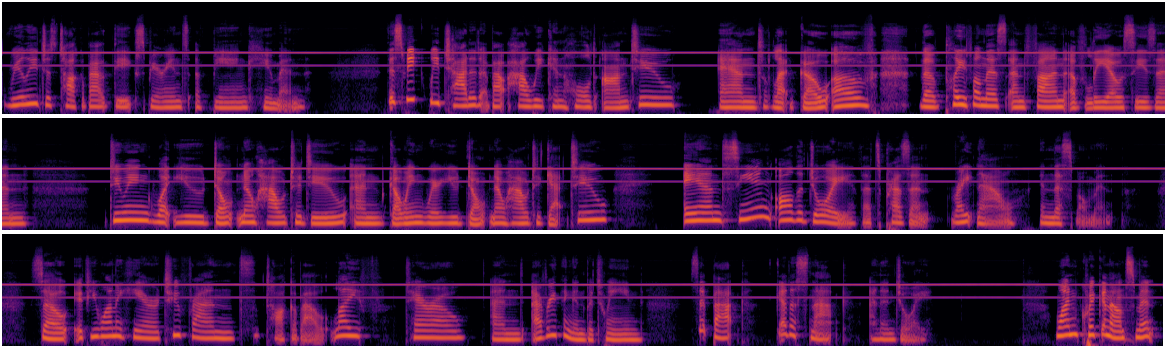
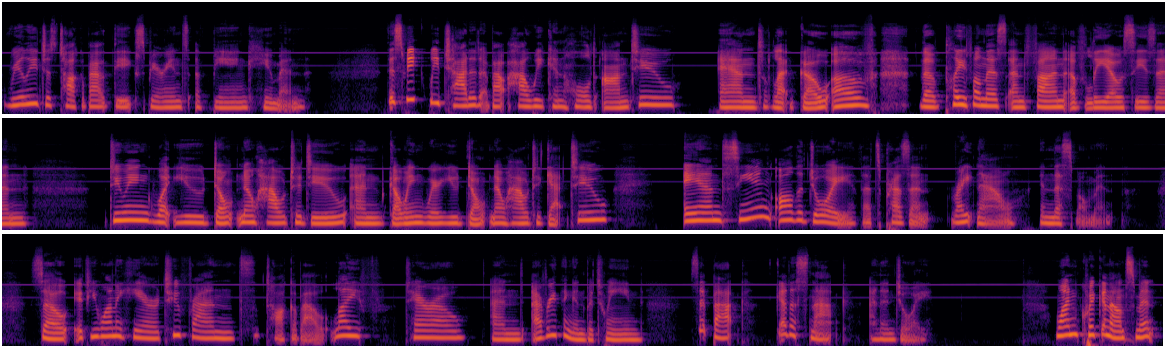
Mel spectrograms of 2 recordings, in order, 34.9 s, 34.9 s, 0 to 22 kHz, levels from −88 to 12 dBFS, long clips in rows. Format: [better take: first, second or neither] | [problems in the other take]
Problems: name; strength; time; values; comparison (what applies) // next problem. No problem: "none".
second | high-pitched whine; loud; throughout; 4 kHz, 8 dB below the speech; faint in the second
